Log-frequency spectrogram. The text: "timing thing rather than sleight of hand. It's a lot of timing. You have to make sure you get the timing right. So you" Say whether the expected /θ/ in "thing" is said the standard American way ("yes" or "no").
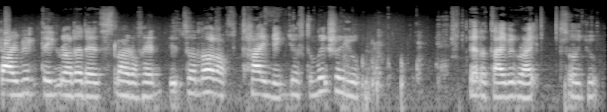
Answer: no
